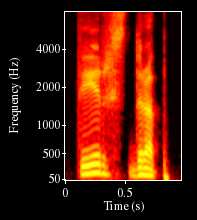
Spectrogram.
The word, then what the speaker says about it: T-AR'S DROP: Se pronuncia Tears Drop y la canción BNS.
